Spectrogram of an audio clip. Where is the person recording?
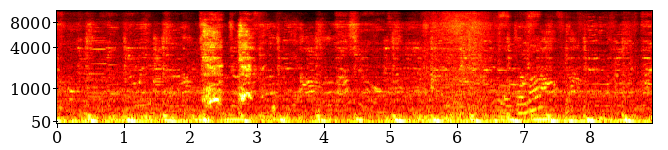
in a car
